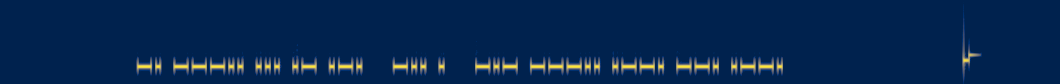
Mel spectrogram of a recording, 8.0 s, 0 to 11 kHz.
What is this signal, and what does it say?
Morse code, heard as a keyed tone, about 36 wpm, 700 Hz. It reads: N8SAR DE K8PGP
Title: USA Callsign DE Callsign - 5 Characters - 35wpm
